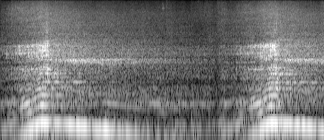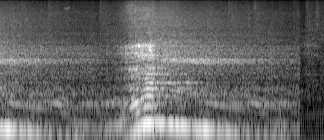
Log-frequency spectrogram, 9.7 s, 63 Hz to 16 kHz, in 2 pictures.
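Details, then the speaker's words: Mercedes A45 AMG W176 M133 engine, first start a week after full rebuild, with downpipe and induction kit fitted and cooling system bled: sharp rev blips about every three seconds dropping cleanly to idle; crisp and healthy. "now that sounds crisp and of course we first going to go for a test drive just to make sure that everything is fine"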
